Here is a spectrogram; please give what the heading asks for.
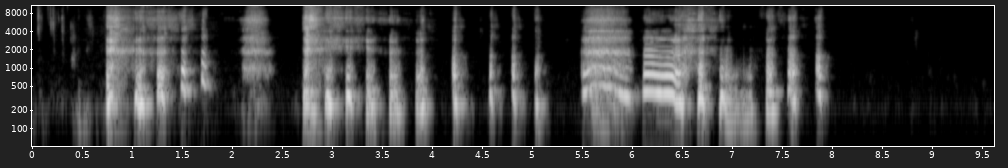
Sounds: Laughter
